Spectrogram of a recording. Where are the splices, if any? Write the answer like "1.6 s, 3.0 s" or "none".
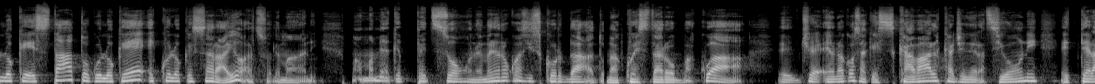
6.0 s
